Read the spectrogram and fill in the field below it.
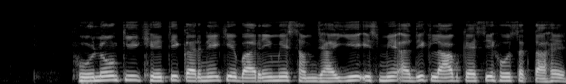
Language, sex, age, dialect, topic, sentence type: Hindi, male, 18-24, Garhwali, agriculture, question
